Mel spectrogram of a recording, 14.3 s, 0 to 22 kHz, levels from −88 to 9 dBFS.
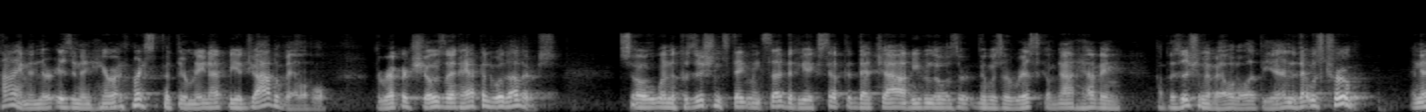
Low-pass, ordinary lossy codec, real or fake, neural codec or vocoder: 7.2 kHz; Opus, 64 kbps; fake; codec, 44.1 kHz, 2.6 kbps, SNAC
